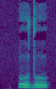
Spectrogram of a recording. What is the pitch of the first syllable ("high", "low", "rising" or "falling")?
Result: falling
